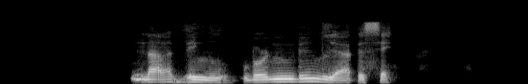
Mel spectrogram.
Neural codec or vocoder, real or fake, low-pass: codec, 16 kHz, 0.5 kbps, FunCodec, trained on LibriTTS, 25 frames a second; fake; 7.2 kHz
